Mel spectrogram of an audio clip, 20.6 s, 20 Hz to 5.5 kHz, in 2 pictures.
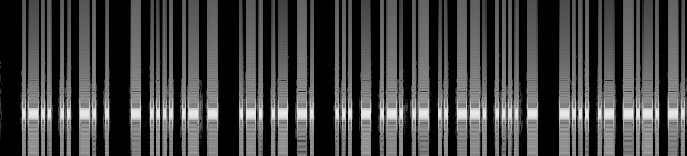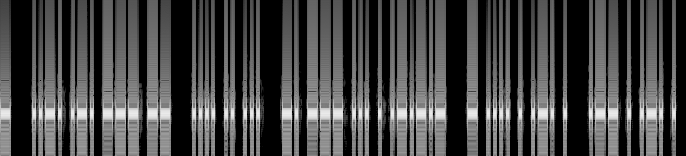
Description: Morse code, heard as a keyed tone, about 25 wpm, 600 Hz. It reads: LINE THAT RAN STRAIGHT BACK FROM HIS NOSE. THERE WERE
